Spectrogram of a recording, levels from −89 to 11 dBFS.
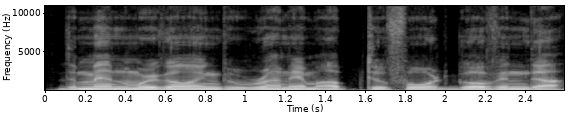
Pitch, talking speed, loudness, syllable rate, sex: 100 Hz, 255 wpm, -14 LUFS, 5.7 syllables/s, male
